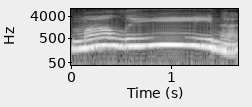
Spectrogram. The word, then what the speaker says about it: малина: а друге мілина мілина тут у нас був наголос малина на другому складі а в наступному складі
